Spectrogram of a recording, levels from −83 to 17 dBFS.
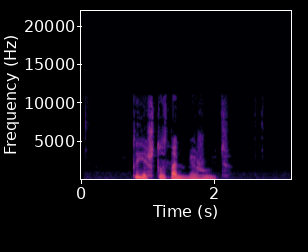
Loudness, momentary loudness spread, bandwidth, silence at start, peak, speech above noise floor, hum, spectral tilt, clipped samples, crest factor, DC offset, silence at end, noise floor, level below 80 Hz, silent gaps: -25 LUFS; 20 LU; 11.5 kHz; 0.8 s; -8 dBFS; 44 dB; none; -6 dB/octave; under 0.1%; 20 dB; under 0.1%; 0.95 s; -68 dBFS; -74 dBFS; none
